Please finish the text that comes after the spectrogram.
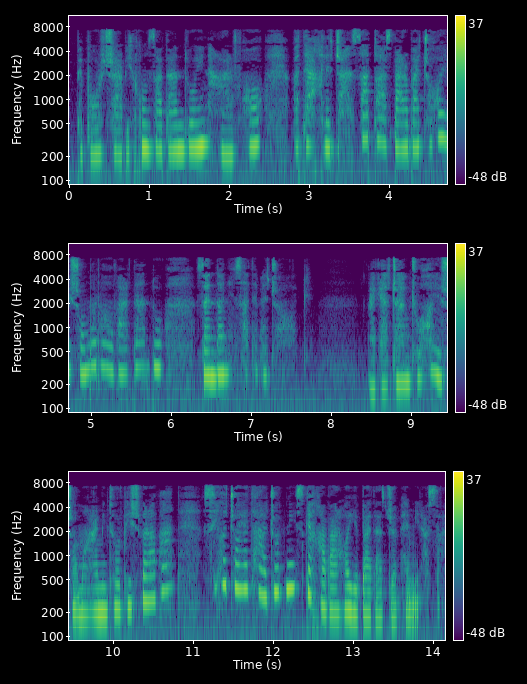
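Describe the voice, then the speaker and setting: A woman voicing an insolent, quarrelsome male orc tracker in an audiobook, scoffing and grumbling in a husky, breathy voice. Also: a little high, pitched above the performer's own voice, full character voice. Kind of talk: audiobook character voice. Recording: dull, muffled lo-fi audio.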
